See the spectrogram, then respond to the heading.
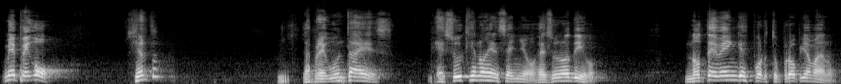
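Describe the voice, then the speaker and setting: A male pastor, preaching an impassioned sermon that rises to near shouts. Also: fairly high pitch, sing-song, a little slow, pauses often, slightly rough.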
